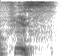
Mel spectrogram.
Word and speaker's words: fiz: Eu fiz. 이거는 문장 맨 뒤에 올 때 무조건 그 단어의 맨 뒤에 올 때는 스 발음이 납니다. 그래서 fiz 이렇게 발음.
